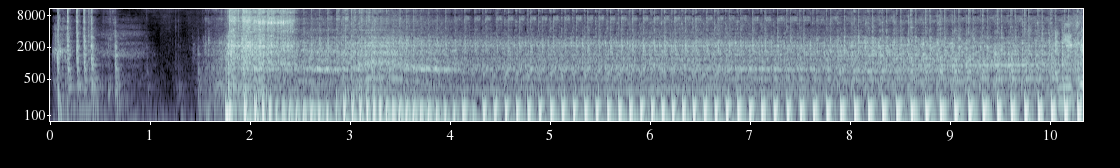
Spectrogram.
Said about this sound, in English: adjust the tick over on these down to thud, thud, thud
